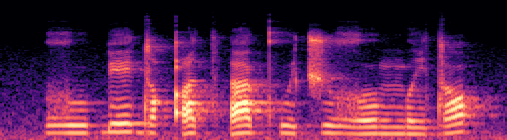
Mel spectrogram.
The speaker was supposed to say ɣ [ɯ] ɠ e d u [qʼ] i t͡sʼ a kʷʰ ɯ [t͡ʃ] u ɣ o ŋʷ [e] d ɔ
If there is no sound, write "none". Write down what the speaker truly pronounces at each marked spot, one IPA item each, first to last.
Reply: u, qʼ, t͡ʃ, i

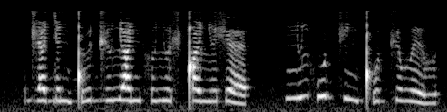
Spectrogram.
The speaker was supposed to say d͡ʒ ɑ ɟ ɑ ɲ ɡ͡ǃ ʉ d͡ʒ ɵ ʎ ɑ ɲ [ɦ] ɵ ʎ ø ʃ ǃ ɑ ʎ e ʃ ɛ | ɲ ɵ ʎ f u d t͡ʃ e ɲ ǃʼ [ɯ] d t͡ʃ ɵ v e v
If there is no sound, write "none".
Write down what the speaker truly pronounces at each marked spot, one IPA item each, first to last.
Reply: h, u

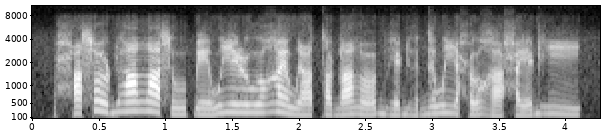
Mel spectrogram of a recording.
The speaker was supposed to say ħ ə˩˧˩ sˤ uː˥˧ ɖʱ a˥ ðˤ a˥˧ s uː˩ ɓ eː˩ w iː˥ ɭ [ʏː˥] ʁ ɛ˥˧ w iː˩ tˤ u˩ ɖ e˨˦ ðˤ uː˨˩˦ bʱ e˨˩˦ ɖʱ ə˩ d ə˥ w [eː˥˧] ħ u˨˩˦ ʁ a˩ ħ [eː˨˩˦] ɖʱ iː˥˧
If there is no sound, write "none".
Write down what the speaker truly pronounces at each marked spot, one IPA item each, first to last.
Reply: uː˥, iː˥˧, eː˨˩˦

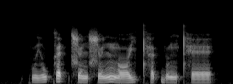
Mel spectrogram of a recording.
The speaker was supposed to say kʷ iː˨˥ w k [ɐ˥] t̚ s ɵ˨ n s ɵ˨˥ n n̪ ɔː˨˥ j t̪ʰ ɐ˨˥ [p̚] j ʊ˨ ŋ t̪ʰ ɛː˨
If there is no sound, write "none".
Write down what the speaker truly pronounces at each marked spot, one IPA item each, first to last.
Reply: ɐ˥, k̚

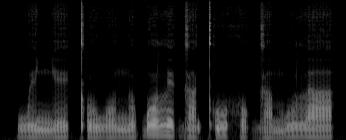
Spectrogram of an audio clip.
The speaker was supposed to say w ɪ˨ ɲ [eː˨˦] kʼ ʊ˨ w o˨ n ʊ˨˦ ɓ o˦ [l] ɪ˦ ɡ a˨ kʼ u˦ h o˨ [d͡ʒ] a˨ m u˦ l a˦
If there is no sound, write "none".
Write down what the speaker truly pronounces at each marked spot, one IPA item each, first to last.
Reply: eː˨˦, l, ɡ

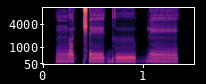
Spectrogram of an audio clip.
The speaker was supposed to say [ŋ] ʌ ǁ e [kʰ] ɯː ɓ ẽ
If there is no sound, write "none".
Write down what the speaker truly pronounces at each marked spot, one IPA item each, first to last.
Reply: ŋ, ɡ

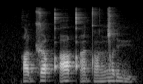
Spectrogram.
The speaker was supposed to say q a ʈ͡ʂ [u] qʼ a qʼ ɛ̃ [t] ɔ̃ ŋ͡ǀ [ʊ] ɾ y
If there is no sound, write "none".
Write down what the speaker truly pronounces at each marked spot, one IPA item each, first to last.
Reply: y, t, ʊ

